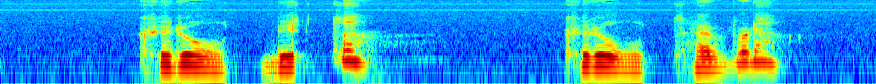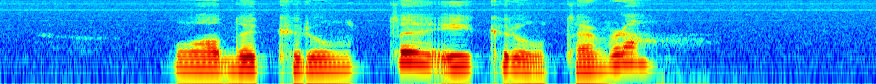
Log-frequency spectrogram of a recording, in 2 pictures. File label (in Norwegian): "krothevLe", Numedalsmål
